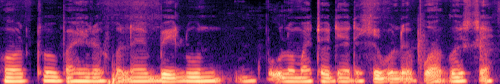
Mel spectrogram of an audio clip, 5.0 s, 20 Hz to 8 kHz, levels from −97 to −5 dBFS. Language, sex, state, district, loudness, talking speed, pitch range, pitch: Assamese, male, Assam, Sonitpur, -16 LUFS, 120 wpm, 125-140 Hz, 135 Hz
